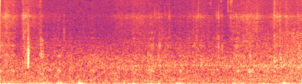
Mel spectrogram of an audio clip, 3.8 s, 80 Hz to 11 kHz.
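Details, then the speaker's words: 1992 Ford Mustang GT Foxbody convertible: irregular dull thumps every half second with no engine note, a door lock actuator cycling lock and unlock by itself; wiring fault suspected, possibly mice, alongside dead speedo and erratic tach. "sounds like it's trying to lock and unlock itself maybe there's more mice in the damn"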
